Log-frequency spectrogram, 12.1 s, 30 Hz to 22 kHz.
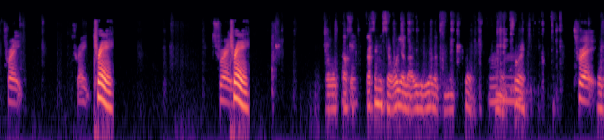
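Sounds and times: person drawing out a vowel: 9.8s - 10.6s.

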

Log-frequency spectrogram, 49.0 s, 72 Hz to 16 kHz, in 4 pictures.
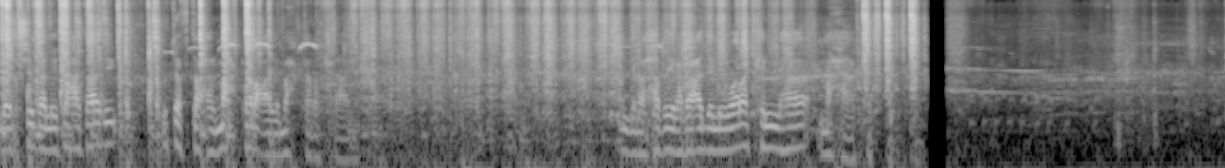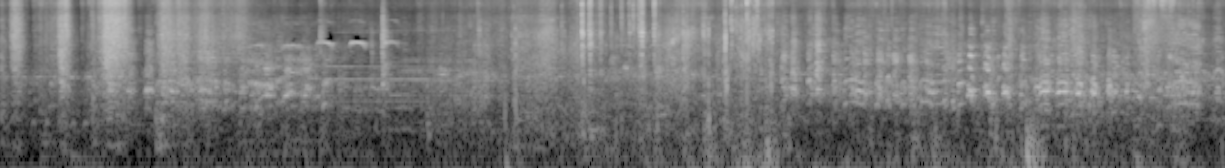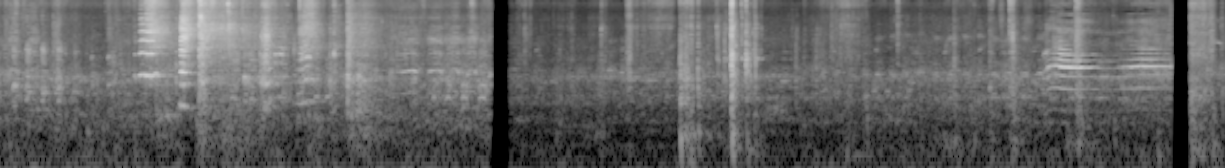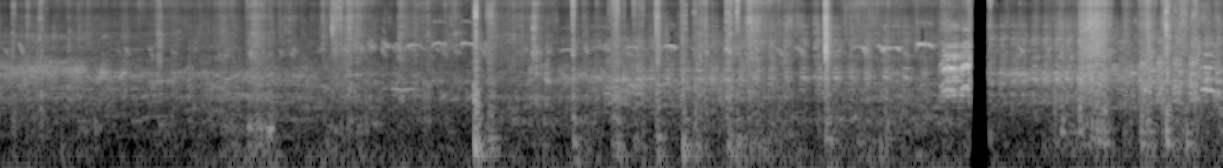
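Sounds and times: cages knocking and clattering: 0.0s - 3.7s
chickens clucking: 0.0s - 48.9s.

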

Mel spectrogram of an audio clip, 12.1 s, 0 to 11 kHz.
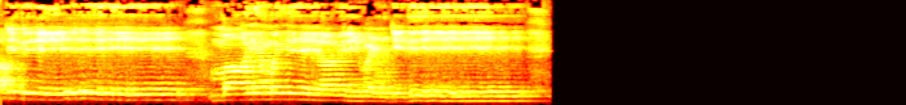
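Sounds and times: man singing devotional song: 0.0s - 7.4s.

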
